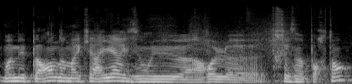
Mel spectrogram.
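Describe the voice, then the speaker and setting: Noticeable background noise and audible room echo accompany a man speaking. His medium pitch shows ordinary pitch variation. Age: 30s. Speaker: olympic kayaker. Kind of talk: documentary interview.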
